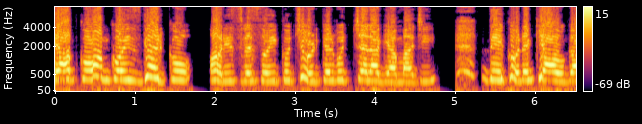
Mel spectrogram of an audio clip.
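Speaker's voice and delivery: daughter-in-law mock-mourning the cylinder to her mother-in-law, hammed-up wail. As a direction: wail over the empty gas cylinder like a death. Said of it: "बैठी रो रही होती है".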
